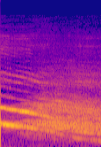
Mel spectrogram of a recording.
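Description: A group of voices singing one long downward vocal slide together as a voice exercise. One clear voice starts high and is joined by many voices, gliding down in pitch and thickening into a blended chorus.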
